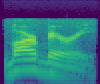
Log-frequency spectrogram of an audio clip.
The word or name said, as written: barberry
